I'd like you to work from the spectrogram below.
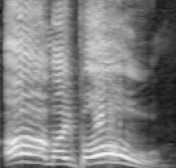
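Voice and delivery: high, very loud, slow wail; pained cry. Acted. Lady wailing about her broken elbow on the sidewalk. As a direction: howl out in pain.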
